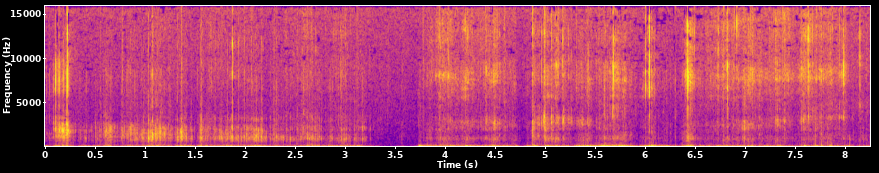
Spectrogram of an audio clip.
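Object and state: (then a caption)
Faux leather laptop sleeve being scratched. Fingernails scratch slowly along the textured surface of a padded, iridescent faux snakeskin laptop sleeve, held low and tilted, with a possible creak or zipper handling. The sound is a steady, low, dull rasping that briefly drops to near silence around the third second before resuming.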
